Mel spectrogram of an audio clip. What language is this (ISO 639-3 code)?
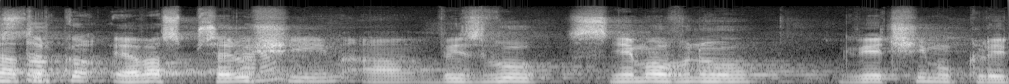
ces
